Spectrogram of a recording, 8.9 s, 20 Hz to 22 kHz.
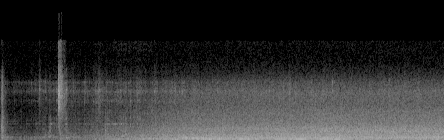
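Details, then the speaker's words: GE W 25 box fan after repair of worn single bearing that let the rotor drop and hit the stator, clearance opened up: smooth steady motor hum, no rubbing or scratching, only slight normal motor vibration. "sounds great still got a little bit of vibration just from the motor running but that's normal"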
